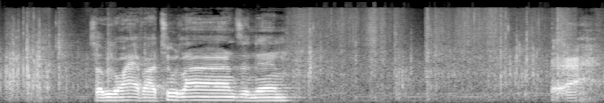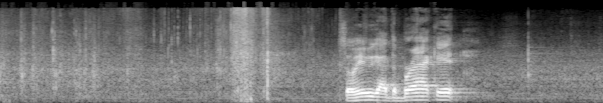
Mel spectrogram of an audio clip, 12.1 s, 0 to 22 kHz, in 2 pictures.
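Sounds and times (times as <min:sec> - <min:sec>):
rustling and handling parts: 0:02.7 - 0:09.3
man humming: 0:05.5 - 0:06.1.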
